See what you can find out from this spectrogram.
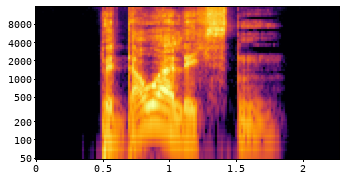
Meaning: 1. superlative degree of bedauerlich 2. inflection of bedauerlich: strong genitive masculine/neuter singular superlative degree
- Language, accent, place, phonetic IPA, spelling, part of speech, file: German, Germany, Berlin, [bəˈdaʊ̯ɐlɪçstn̩], bedauerlichsten, adjective, De-bedauerlichsten.ogg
